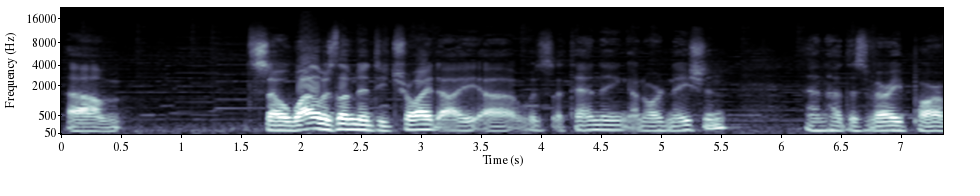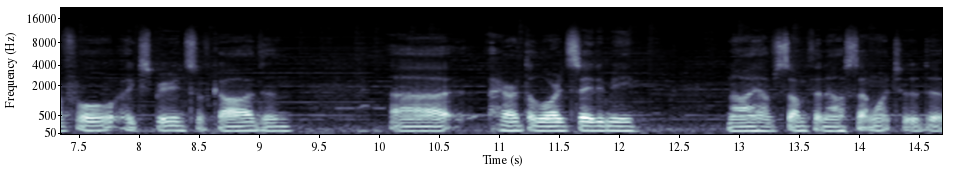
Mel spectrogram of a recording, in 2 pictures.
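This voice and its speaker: A middle-aged Scottish man, a priest, answering interview questions in a gentle, reflective way with frequent soft laughs. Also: lowish voice, little pitch movement, moderate pace, creaky, faint music behind. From Scotland.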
